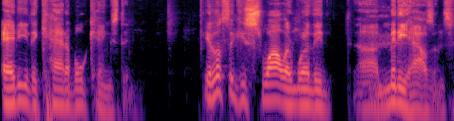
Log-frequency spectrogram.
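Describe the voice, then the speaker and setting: On a very clean recording with a silent background, a man talks at a very fast pace in a somewhat breathy, animated tone at a medium pitch. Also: ordinary pitch variation. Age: 60s. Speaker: wrestling podcast co-host. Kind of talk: casual chat.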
